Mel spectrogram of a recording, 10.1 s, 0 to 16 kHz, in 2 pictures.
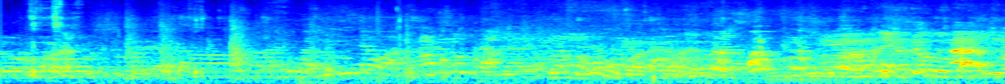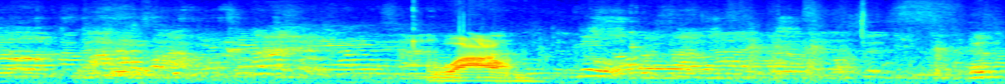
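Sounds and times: overlapping indistinct voices: 0.0s - 10.0s.

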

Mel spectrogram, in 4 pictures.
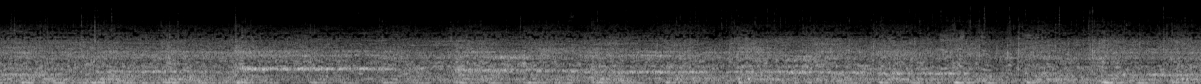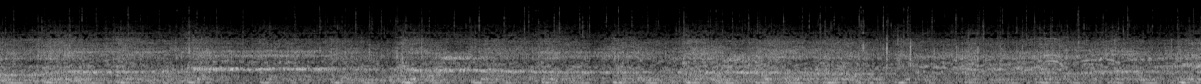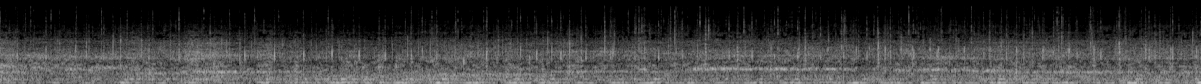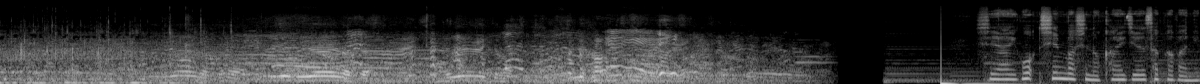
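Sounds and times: crowd clapping: 0.0s - 42.7s
crowd cheering: 0.0s - 44.4s
stadium crowd singing and chanting: 0.0s - 44.4s.

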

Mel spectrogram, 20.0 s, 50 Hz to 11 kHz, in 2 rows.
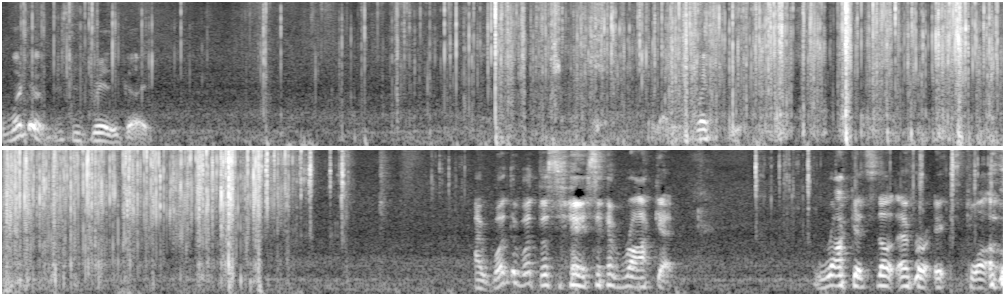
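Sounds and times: plastic bag crinkling and tearing: 0.0s - 13.5s.

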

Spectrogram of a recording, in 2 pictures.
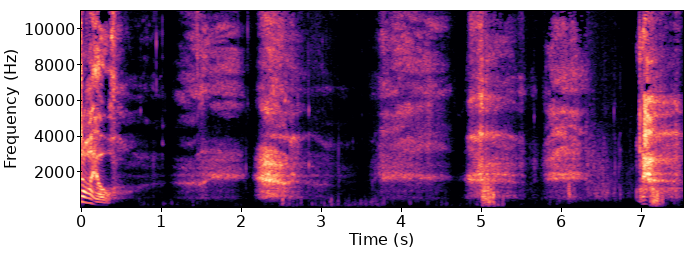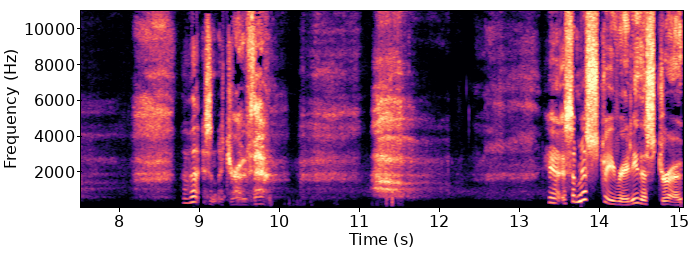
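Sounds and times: person breathing heavily: 0.5s - 8.8s, 9.7s - 13.4s.

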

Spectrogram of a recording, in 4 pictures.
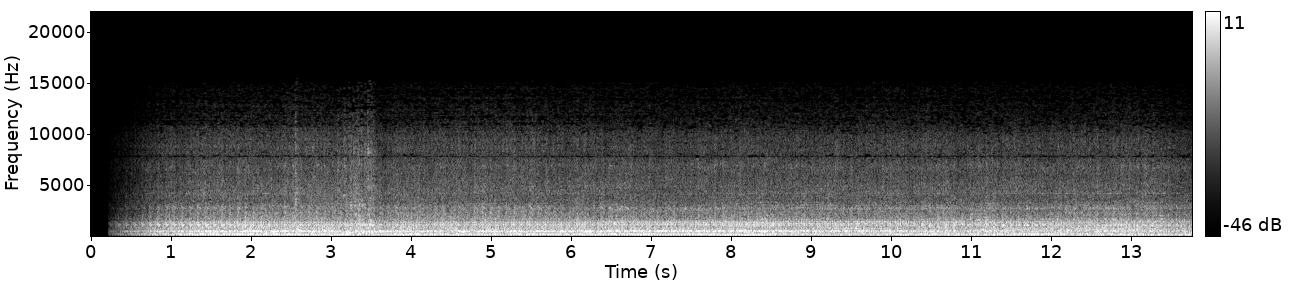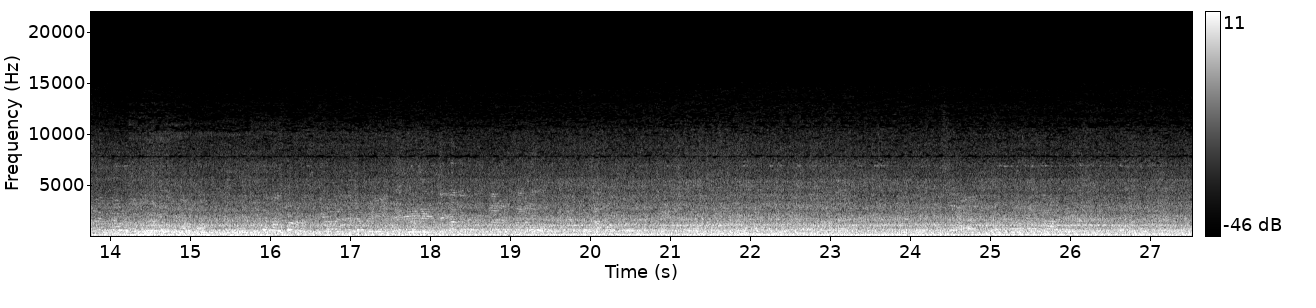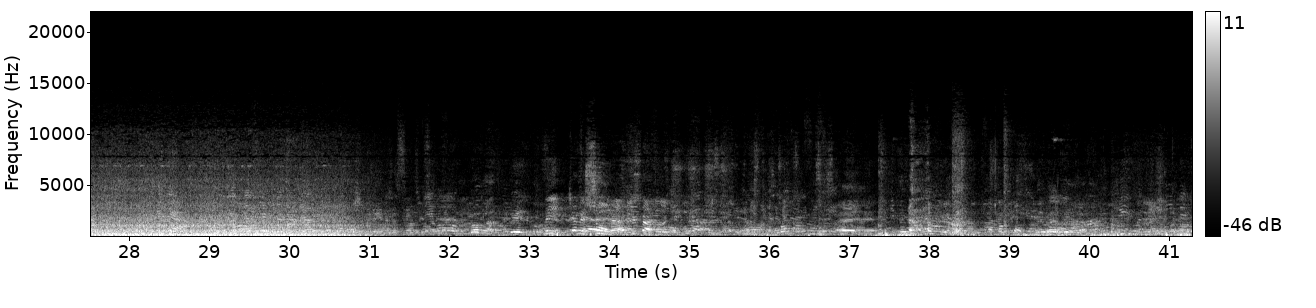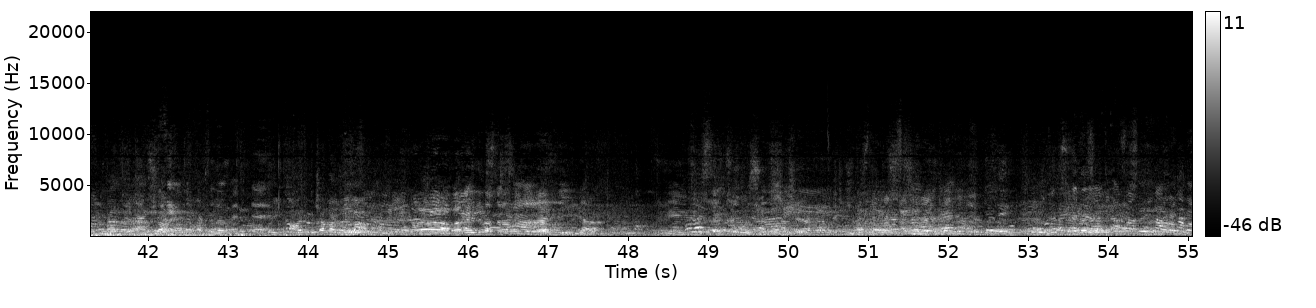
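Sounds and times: tractor engines idling: 0.3s - 31.4s
people talking: 1.1s - 55.0s.

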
